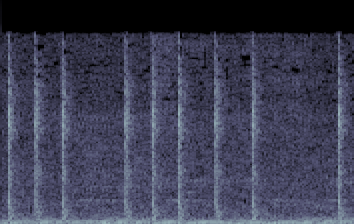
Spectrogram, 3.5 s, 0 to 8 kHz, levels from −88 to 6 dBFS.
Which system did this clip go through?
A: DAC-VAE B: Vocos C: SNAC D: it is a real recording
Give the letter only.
D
